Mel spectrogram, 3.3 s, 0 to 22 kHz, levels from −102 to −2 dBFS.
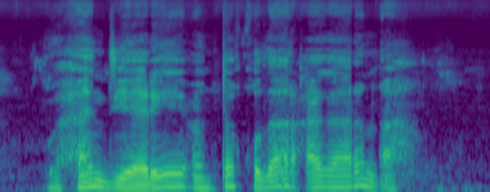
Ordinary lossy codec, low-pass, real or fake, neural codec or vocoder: none; none; fake; vocoder, 44.1 kHz, 128 mel bands, Pupu-Vocoder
